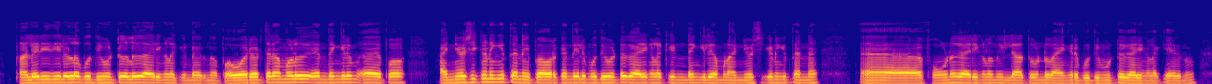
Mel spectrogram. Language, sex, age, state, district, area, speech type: Malayalam, male, 60+, Kerala, Wayanad, rural, spontaneous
